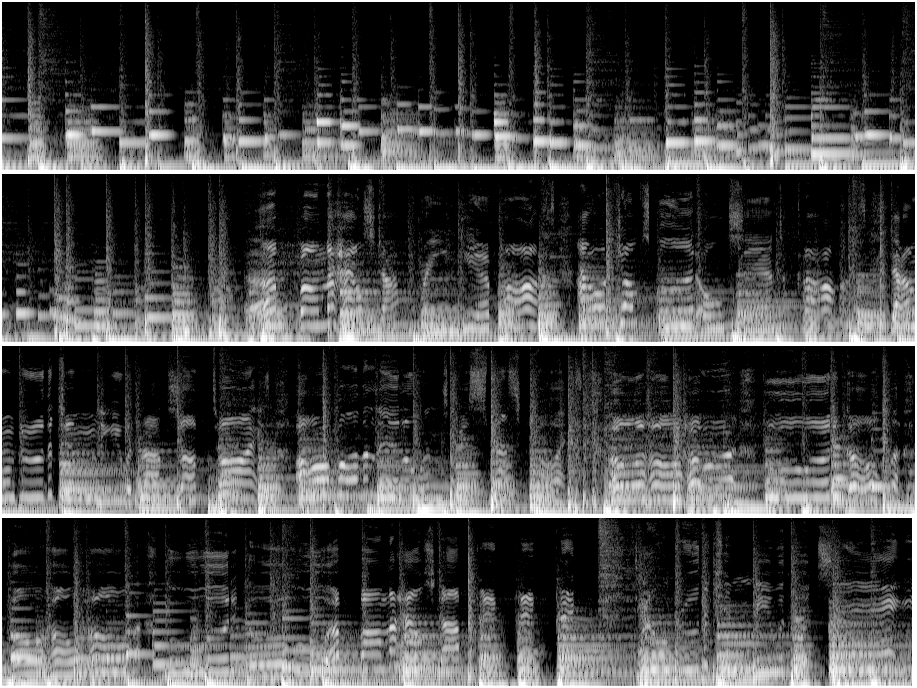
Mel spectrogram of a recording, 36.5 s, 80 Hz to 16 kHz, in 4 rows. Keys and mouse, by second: 0.5 click, 1.0 x, 1.3 click, 2.8 ctrl+a, 4.1 click, 4.4 g, 5.0 click, 7.6 click, 12.0 click, 12.8 click, 14.8 click, 18.0 click, 18.5 g, 19.6 click, 22.8 click, 25.3 Tab, 26.6 click, 27.7 click, 29.3 click, 30.4 g, 31.9 right click, 32.1 Tab, 32.6 a, 34.6 click, 35.1 Tab, 36.2 click.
